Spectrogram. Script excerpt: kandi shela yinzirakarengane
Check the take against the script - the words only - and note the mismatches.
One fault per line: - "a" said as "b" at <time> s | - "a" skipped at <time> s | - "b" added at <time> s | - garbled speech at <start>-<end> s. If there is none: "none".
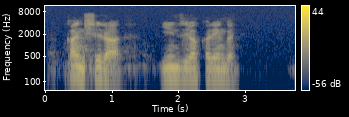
none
